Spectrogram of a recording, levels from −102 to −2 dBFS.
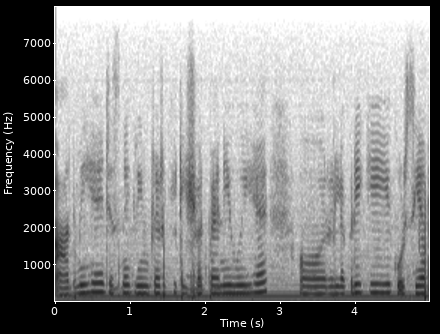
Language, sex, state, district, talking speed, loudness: Hindi, female, Punjab, Pathankot, 180 wpm, -24 LUFS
